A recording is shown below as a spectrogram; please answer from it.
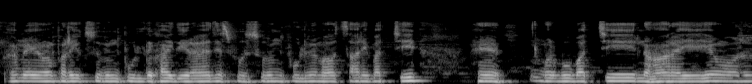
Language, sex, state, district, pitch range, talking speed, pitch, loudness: Hindi, male, Chhattisgarh, Bilaspur, 140-150 Hz, 200 wpm, 145 Hz, -24 LUFS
